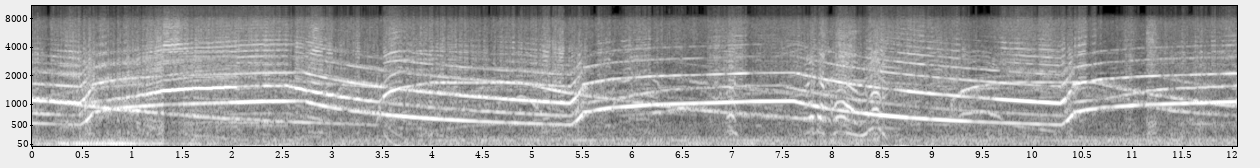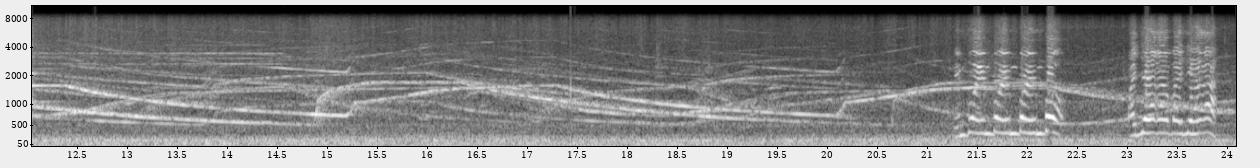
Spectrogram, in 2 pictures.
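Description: A fire truck siren wails loudly nearby, rising and falling over and over.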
